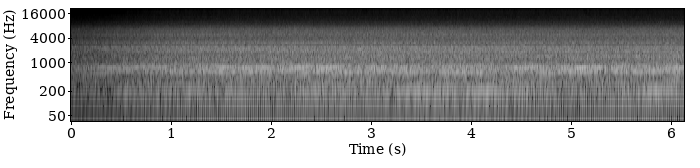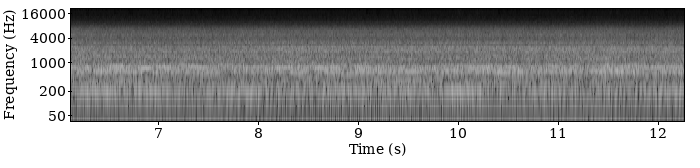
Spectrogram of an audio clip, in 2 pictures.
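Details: Motor-generator (AC–DC) trainer set, AC motor going from star to delta, DC shunt generator giving residual voltage with field winding not yet connected: smooth constant hum, steady high tone, no knocks, rubbing or speed swings.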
